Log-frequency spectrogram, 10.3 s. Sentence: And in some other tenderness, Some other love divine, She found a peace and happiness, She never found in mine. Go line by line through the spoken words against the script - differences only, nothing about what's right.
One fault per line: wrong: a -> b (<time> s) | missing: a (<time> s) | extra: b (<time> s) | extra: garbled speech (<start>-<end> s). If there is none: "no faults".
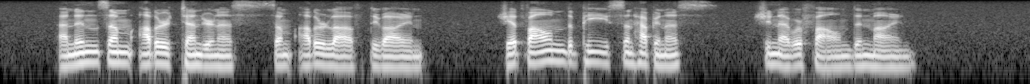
extra: had (5.1 s)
